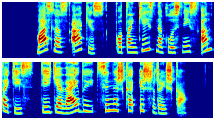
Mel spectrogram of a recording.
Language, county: Lithuanian, Kaunas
